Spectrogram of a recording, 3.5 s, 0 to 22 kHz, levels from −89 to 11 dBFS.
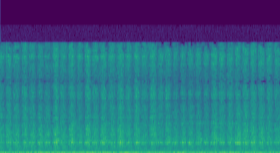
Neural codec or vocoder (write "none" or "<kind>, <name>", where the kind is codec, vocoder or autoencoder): none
